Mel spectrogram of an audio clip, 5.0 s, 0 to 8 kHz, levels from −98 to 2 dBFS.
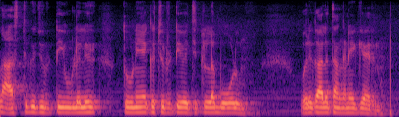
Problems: none marked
